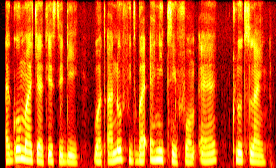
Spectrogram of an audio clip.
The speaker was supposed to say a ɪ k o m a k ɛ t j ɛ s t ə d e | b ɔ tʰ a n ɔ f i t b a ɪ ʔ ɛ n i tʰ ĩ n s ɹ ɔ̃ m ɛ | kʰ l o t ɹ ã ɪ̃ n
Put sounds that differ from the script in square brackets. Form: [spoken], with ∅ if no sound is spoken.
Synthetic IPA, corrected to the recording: a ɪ [ɡ] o m a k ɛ t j ɛ s t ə d e | b ɔ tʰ a n [o] f i t b a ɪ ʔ ɛ n i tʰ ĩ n [f] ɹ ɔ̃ m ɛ | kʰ l o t [l] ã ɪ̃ n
